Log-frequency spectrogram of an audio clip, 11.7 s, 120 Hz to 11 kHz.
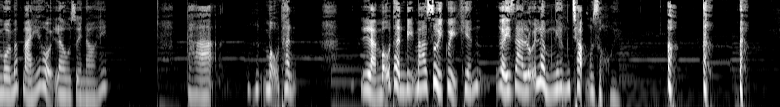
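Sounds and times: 
speech: 0.0s - 1.7s, 2.8s - 9.4s, 10.0s - 10.2s
woman coughing harshly: 10.0s - 11.4s.

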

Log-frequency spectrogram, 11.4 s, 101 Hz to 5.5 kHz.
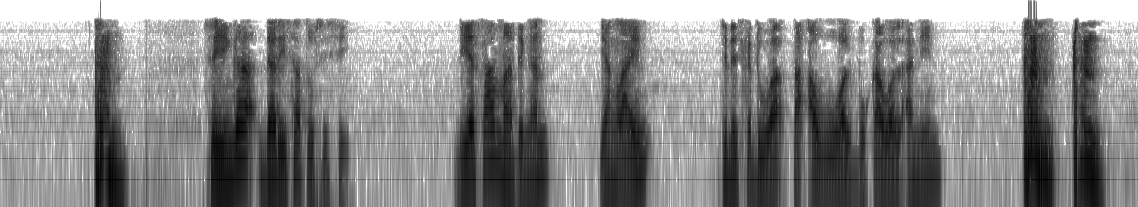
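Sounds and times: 
deliberately forced throaty coughs during prayer: 0.9s - 1.4s, 10.2s - 11.2s
speech: 2.1s - 3.6s, 4.5s - 6.6s, 7.2s - 9.5s, 10.4s - 11.1s.

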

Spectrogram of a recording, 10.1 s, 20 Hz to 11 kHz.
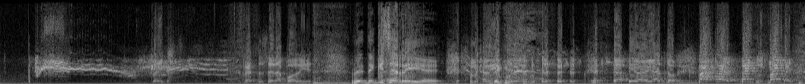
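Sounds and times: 
Persian cat giving a long wailing meow: 0.4s - 3.2s
speech: 3.3s - 8.8s
laughter: 5.5s - 8.7s, 9.4s - 10.0s.

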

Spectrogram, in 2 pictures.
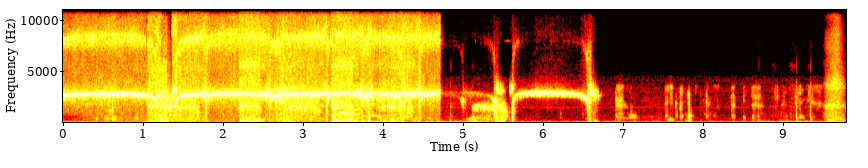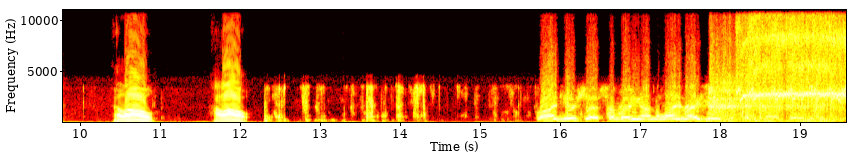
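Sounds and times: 
shorter whistles swooping in pitch: 0.0s - 6.8s, 18.2s - 19.5s
person whistling a sustained piercing high tone: 3.2s - 4.8s
speech: 10.4s - 11.0s, 11.7s - 12.2s, 15.8s - 18.5s.

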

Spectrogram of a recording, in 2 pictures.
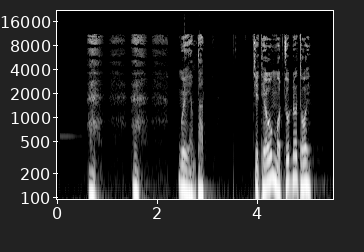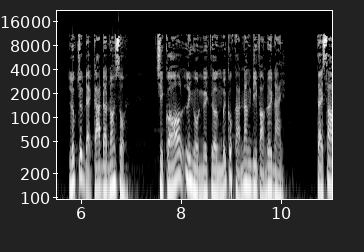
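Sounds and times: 
man gasping and panting as he steadies himself: 0.6s - 2.2s
speech: 1.5s - 1.8s, 2.4s - 3.0s, 4.0s - 5.2s, 5.8s - 11.0s.

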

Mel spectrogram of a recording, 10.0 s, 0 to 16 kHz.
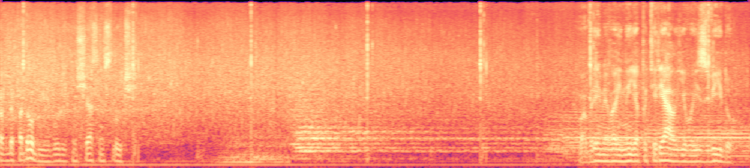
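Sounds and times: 
speech: 0.0s - 2.1s, 7.8s - 9.9s
rain hissing: 0.0s - 9.9s
low tonal drone: 2.9s - 9.9s.

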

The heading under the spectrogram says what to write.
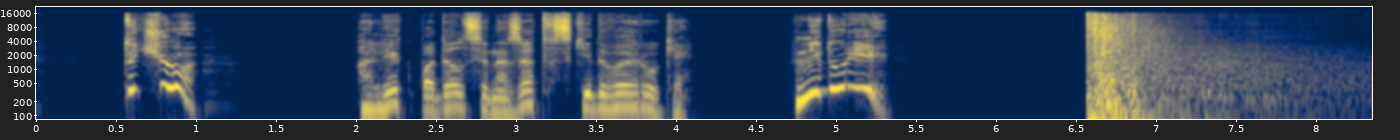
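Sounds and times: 
speech: 0.6s - 1.2s, 2.0s - 5.4s
gunshot echoing through taiga forest of pine and spruce: 6.6s - 8.3s.

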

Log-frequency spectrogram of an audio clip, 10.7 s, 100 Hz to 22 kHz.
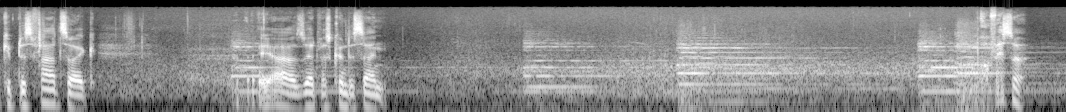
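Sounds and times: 
speech: 0.0s - 1.2s, 2.3s - 4.0s, 10.0s - 10.4s
low hiss: 0.0s - 10.6s
church bells ringing: 2.3s - 4.3s, 5.2s - 10.6s.

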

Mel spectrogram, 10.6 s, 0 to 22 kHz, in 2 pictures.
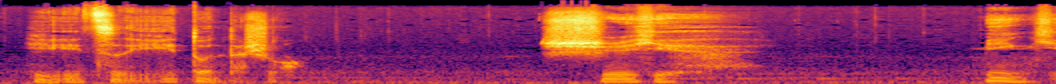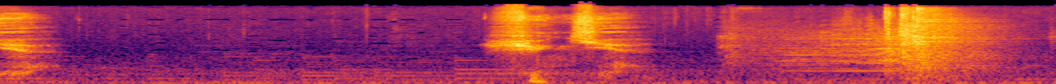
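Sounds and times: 
low noise: 0.0s - 10.5s
speech: 0.2s - 1.7s, 2.7s - 3.8s, 4.9s - 5.6s, 7.7s - 8.5s
prison cell door clanging shut: 8.9s - 10.5s.

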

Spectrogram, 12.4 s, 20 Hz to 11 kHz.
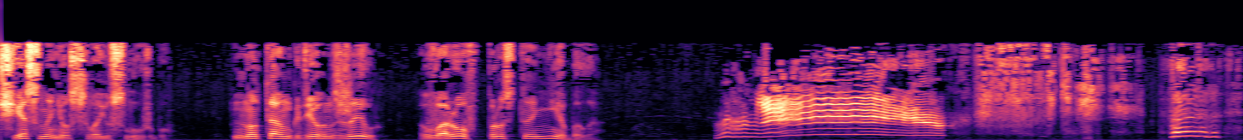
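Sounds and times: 
speech: 0.0s - 6.0s, 7.2s - 8.0s, 11.7s - 12.4s
cat meowing: 7.2s - 9.5s.

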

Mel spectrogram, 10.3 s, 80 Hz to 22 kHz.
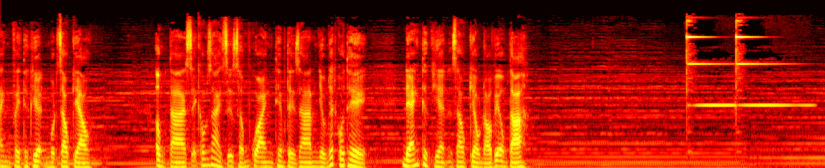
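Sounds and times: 
speech: 0.0s - 1.3s, 1.9s - 6.7s
phone message notification chiming dings: 8.6s - 10.2s
soft steady tone: 8.6s - 10.3s.

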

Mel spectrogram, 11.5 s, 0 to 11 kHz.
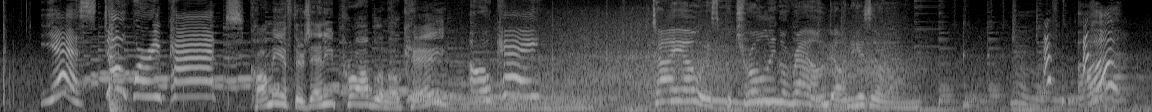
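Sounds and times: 
speech: 0.4s - 5.7s, 6.5s - 9.1s
lone puppy yipping and whimpering: 10.4s - 11.2s.

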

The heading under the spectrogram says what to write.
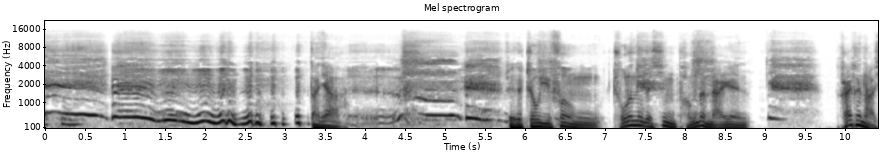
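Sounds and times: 
old woman crying: 0.0s - 6.0s, 7.4s - 9.4s
speech: 1.8s - 4.0s, 5.3s - 8.9s, 10.0s - 10.4s.

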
